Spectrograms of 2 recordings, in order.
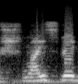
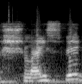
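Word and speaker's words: Schleswig: They defeated Denmark and took the pro the northern provinces of Schlicevig and Holstein. I'll spell it for you. They defeated Denmark. It's like beating up a third grader. And took the provinces of Schlicevig and Holstein.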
